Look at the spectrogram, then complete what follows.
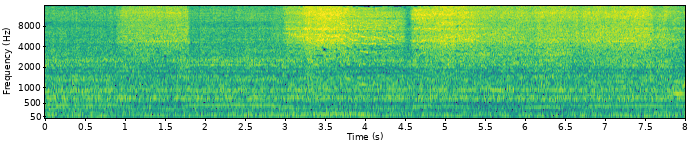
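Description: The electric motors of a Huina radio-controlled toy excavator whine in five short runs of about half a second to a second and a half as the boom and bucket move. Each run rises at the start and drops off at the end, over a steady low drone.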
